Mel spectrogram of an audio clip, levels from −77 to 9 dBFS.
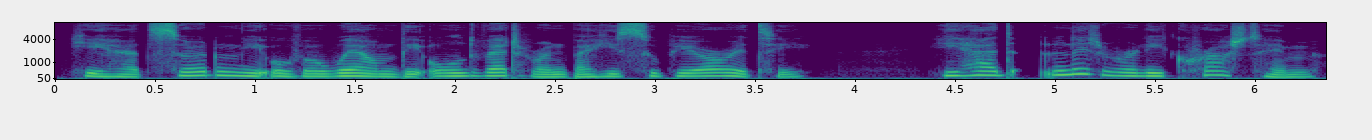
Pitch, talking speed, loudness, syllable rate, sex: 180 Hz, 140 wpm, -17 LUFS, 5.2 syllables/s, female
